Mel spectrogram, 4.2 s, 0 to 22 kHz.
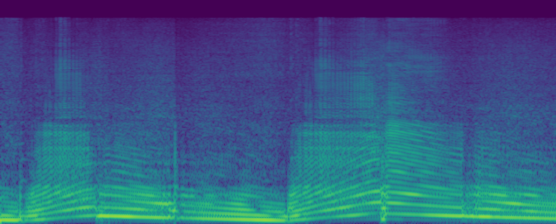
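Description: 1990 Toyota Sera's 1.5-litre inline-four revved twice from idle, its pitch climbing and falling back each time: a short blip, then a longer rev about two seconds in. A sharp click comes at the top of the second rev.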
